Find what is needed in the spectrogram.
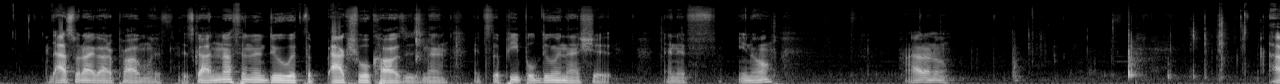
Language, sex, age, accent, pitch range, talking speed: English, male, 20-39, American, 90-105 Hz, 140 wpm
